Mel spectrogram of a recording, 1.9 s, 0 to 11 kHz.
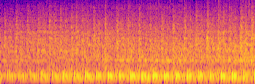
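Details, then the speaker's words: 2005 Suzuki King Quad 700 started warm, microphone moved around the engine: quick uneven tapping knock over the single-cylinder thump, worse on the clutch side and louder with revs; blue exhaust smoke; top or bottom end unknown until teardown; cause not confirmed. "seems to be a worse on the clutch side that you can hear it but it means you know as you rev it it gets worse also"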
